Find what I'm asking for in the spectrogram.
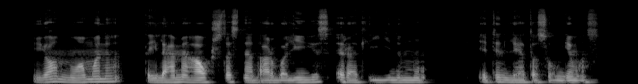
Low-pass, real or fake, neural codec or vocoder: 14.4 kHz; real; none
